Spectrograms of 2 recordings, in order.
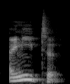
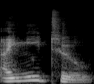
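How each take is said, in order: First: The phrase is said quickly and shortened. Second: The phrase is said slowly and fully. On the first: "in the middle of a sentence, it would be short" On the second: "You can say I need to if you want"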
